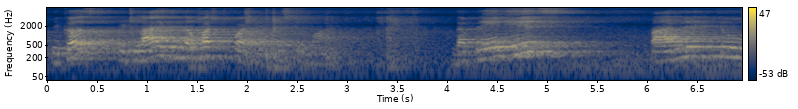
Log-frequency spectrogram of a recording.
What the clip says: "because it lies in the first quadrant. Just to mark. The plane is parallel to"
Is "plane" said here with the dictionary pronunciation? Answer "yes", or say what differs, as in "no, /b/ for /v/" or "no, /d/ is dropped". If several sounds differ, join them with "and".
no, /l/ is dropped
